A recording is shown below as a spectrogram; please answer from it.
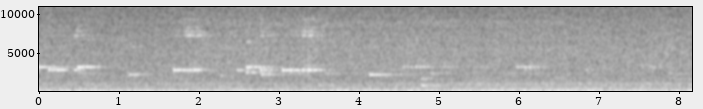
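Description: Faint wind chime tinkling: scattered short high notes at several different pitches, a few each second, over a low steady hum.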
